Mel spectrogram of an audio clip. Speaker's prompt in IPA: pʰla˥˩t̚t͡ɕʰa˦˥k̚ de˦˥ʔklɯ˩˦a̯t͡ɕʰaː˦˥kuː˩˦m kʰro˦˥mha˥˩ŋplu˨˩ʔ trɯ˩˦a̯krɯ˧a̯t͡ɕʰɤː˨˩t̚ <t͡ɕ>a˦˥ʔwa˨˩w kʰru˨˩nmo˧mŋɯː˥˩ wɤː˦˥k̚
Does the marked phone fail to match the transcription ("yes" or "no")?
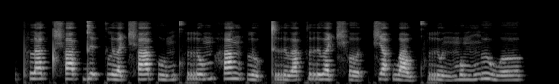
no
